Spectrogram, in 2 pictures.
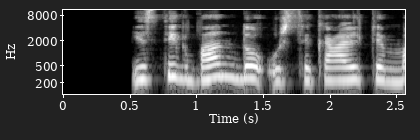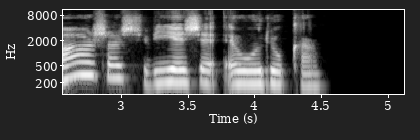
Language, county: Lithuanian, Klaipėda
